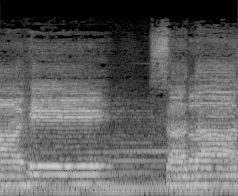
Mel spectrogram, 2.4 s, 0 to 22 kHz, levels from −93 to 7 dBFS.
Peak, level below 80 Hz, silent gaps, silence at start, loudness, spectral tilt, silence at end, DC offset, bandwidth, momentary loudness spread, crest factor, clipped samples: -6 dBFS; -36 dBFS; none; 0 s; -17 LUFS; -4 dB/octave; 0 s; under 0.1%; 16 kHz; 13 LU; 12 dB; under 0.1%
